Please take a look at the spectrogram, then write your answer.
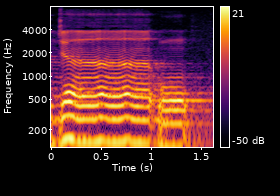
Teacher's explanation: Karena ada mad tabi'i bertemu hamzah dalam satu kalimat, panjangnya yaitu 5 sampai 6 harakat. U-nya mad tabi'i, waw sukun sudah subuh di sini. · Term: mad wajib muttasil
